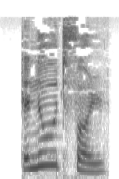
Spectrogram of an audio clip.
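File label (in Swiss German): "notfall", Bas-Rhin; medecine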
